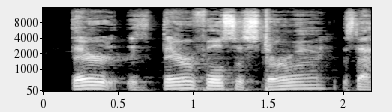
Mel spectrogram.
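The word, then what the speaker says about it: Theraphosa stirmi: There is Therophos sturmi.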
